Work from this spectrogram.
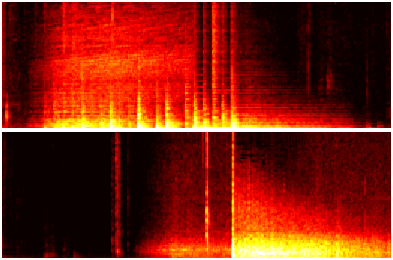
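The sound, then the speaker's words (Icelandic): Swedish police detonate a suspected hand grenade found outside a house in Stockholm. A rattling run of many sharp bangs fades out, then a quiet gap, then one sharp blast gives way to a loud, sustained rushing rumble. “Þarna sprengdi sænska lögreglan hlut sem líktist handsprengju og fannst utan við hús í Stokkólmi í vikunni.”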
